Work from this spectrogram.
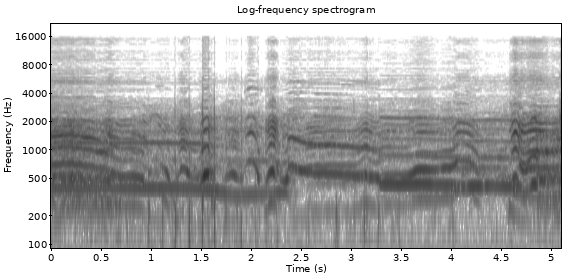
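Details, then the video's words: Wolves howl together in a dense chorus, with overlapping wavering notes, short yips and sliding cries that rise and fall throughout. "Recopilación de sonidos de lobos aullando solitarios y manada"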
